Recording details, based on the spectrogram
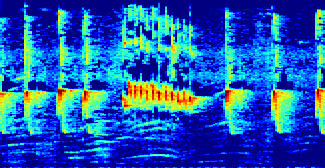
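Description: A sunbird sings in very high, thin, sharp notes, spaced about every half second, broken by one quick buzzy trill. Faint voices sit underneath.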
